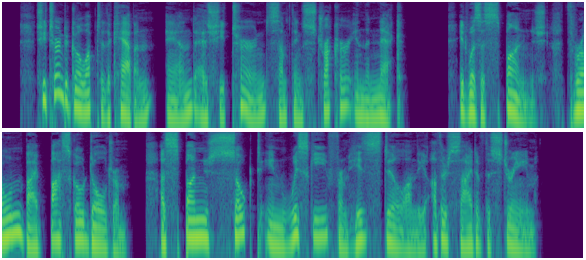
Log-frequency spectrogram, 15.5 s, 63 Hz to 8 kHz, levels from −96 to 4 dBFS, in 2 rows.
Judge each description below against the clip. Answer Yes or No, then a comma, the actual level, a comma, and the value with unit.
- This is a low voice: Yes, low, 105 Hz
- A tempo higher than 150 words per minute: Yes, average, 160 wpm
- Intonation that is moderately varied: No, wide, 5.7 semitones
